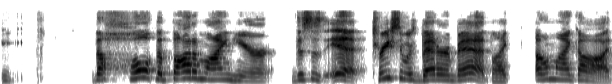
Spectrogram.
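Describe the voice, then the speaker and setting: Against a quiet background, a woman with a high voice speaks at a moderate pace with lively intonation. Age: 60s. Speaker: podcast co-host. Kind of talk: casual chat.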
